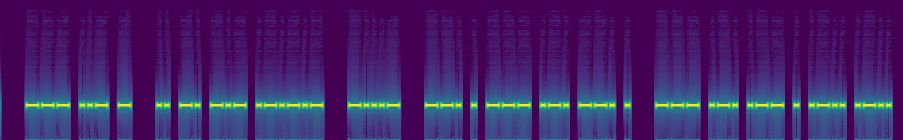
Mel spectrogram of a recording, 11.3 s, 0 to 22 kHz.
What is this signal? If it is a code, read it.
Morse code, heard as a keyed tone, about 25 wpm, 1000 Hz. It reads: OUT INK. <BT> GEORGE ORWELL
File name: qotdfiles / 25wpm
